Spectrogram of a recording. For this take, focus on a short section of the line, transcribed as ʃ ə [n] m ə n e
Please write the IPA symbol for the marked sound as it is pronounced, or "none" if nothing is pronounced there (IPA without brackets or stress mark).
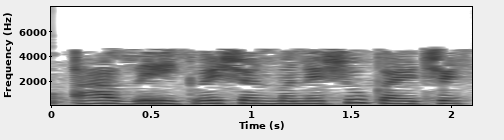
n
